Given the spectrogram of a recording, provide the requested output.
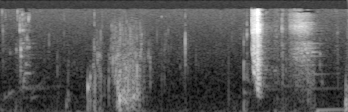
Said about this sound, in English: Here, excuse me, I gotta get a drink of water.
